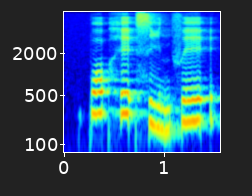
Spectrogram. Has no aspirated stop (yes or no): yes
